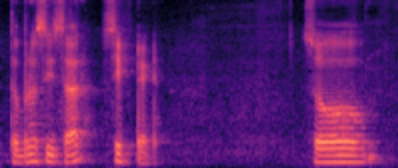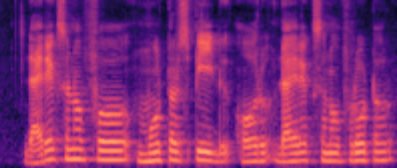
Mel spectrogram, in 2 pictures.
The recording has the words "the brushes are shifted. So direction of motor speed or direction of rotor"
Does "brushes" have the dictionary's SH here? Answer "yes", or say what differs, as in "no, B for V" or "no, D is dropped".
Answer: no, S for SH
